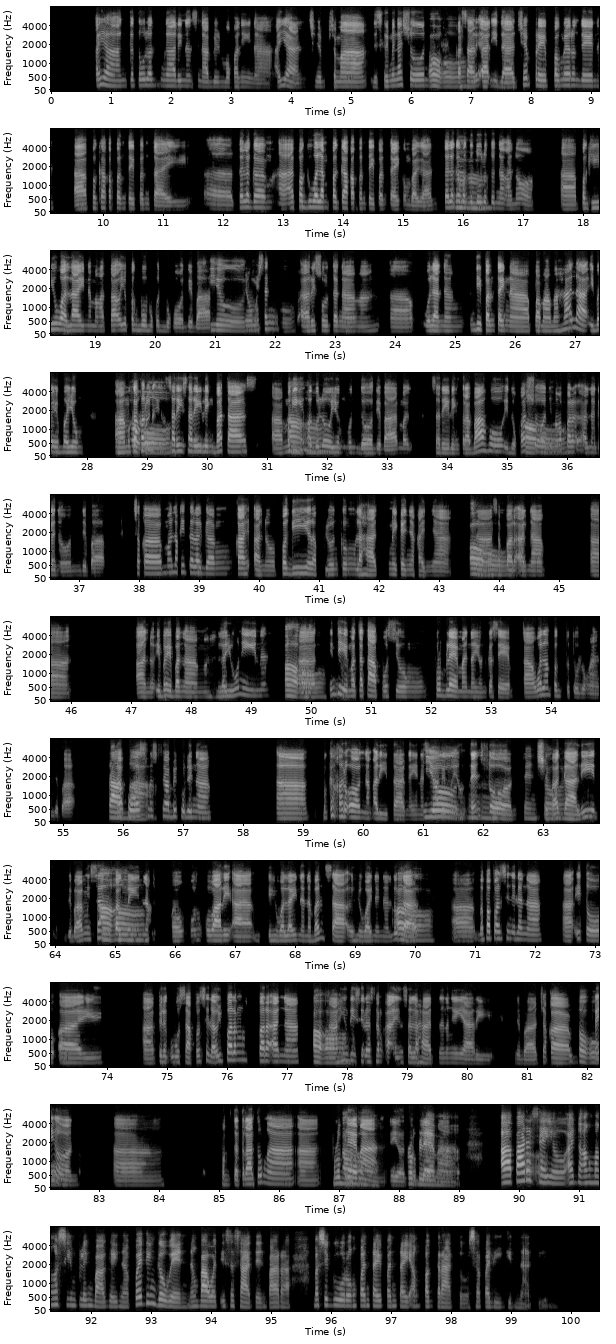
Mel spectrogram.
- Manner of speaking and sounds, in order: other background noise; tapping
- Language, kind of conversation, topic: Filipino, unstructured, Paano mo maipapaliwanag ang kahalagahan ng pagkakapantay-pantay sa lipunan?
